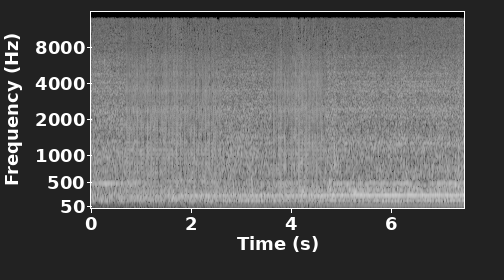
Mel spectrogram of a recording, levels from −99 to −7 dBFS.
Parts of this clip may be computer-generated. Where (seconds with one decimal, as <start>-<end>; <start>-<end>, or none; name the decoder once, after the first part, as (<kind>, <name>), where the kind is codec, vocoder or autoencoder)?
0.7-2.6 (vocoder, BigVGAN v2); 3.6-4.7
